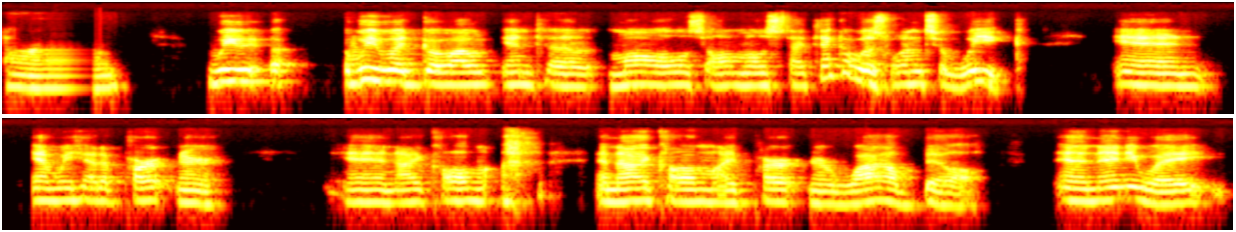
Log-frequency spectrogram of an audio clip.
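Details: Adult woman who stutters, with a history of speech therapy and support group attendance; stuttering.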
